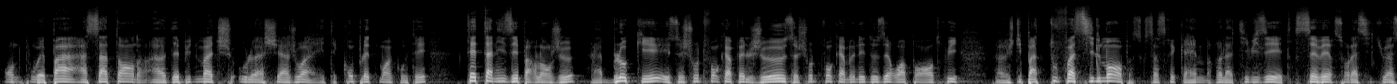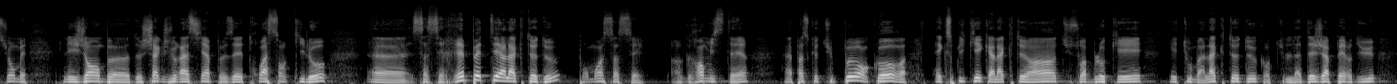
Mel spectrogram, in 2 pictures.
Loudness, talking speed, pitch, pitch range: -23 LUFS, 230 wpm, 120 Hz, 105-135 Hz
